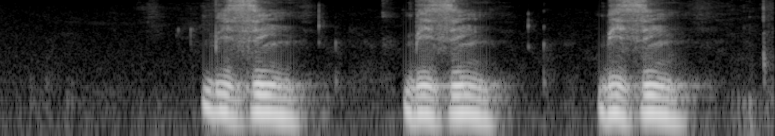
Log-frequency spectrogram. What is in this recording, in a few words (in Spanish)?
ratón, Zapoteco San Pablo Villa de Mitla; animales; Vocabulary; sta maria albarradas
